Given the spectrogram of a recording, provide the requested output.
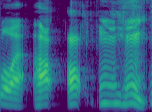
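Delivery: talking mid-bite; words through a crunchy mouthful; chewing while talking. Real, not acted. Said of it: "Sorry, I'm chewing in y'all ear like this".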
